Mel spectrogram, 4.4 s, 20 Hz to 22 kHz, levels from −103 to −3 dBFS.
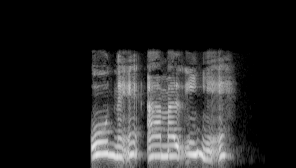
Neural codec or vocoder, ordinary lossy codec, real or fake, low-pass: none; Opus, 64 kbps; real; 7.2 kHz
